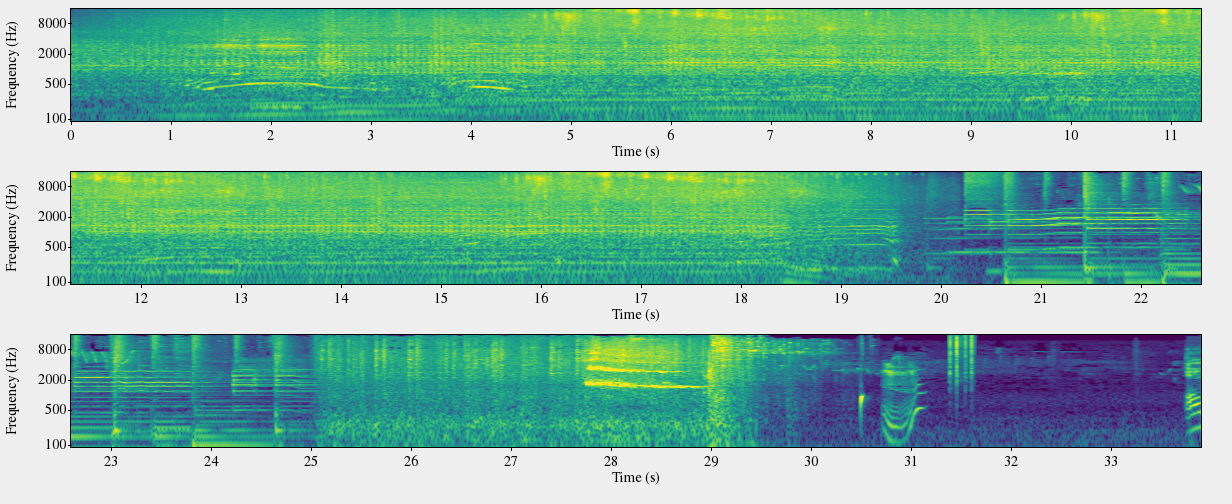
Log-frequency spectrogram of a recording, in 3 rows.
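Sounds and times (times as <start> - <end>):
engine running steadily: 0.0 - 22.3.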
